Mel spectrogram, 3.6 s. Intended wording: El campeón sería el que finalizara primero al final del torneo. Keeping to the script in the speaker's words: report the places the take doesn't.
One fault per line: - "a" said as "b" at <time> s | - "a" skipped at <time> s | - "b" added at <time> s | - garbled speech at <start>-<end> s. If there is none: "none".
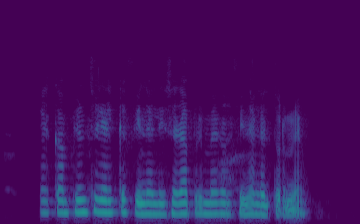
none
